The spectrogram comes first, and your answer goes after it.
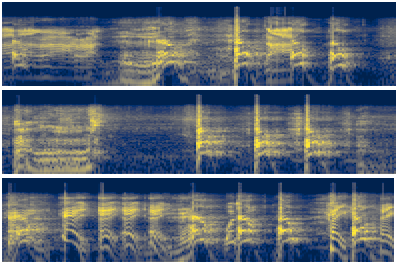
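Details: Boxer dog asking to play delivers a rapid run of short, harsh barks mixed with rumbling growls, coming in bursts with brief pauses, plus occasional human speech in the room.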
